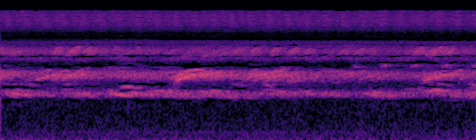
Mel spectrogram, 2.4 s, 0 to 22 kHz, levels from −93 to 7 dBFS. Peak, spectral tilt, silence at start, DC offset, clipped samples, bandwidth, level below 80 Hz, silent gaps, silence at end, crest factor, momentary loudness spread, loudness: -22 dBFS; 2.5 dB/octave; 0 s; under 0.1%; under 0.1%; 16 kHz; -72 dBFS; none; 0 s; 16 dB; 6 LU; -36 LUFS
